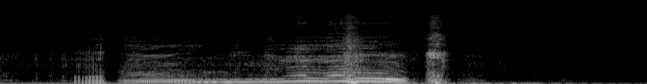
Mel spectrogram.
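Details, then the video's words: Himalayan brown bear roaring, India: a single long, deep, harmonic roar lasting about two and a half seconds, steady and then slightly rising, followed by a few short breathy bursts and quiet rustling. "Himalayan Brown Bear 🐻 - ROAR!"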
